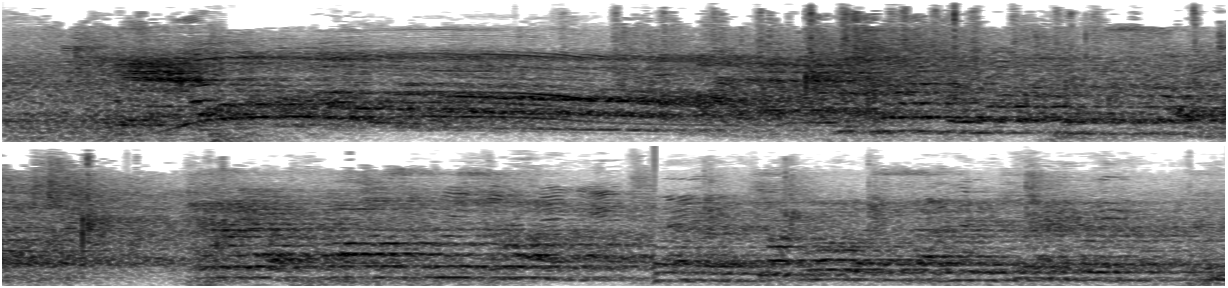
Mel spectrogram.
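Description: A voice echoing through a large indoor hall over crowd noise, with the occasional sharp thud of scooters landing on wooden ramps.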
